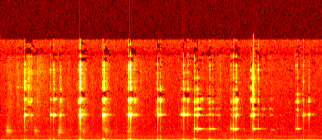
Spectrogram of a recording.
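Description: Fingertips and short nails tap the white belly and sides of a hollow glazed ceramic frog mug held in both hands. The taps come in an irregular series of light clinks, each with a bright, glassy ring that dies away almost at once. A steady low hum runs underneath throughout.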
